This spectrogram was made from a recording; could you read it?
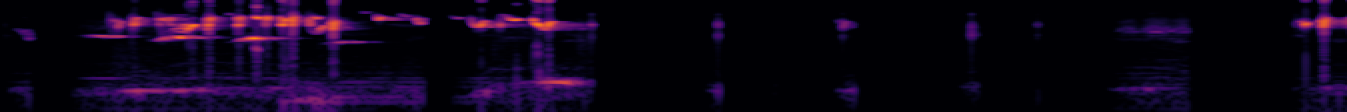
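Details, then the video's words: Sunbird fighting song, kolibri tarung, a lure for training birds: a two-second flurry of high squeaky twitters and short whistles, then mostly quiet with isolated faint ticks and one last sharp chirp. "Suara: -*BuRunG*- [Pancingan] ( KOLIBRI TARUNG ) BUAT MASTER"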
